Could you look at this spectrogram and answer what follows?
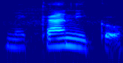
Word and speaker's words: mecánico: Mecánico. Okay, mecánico. It's very important. The listening skills for this section is very, very important. Muy importante. So, mecánico. Mecánico. Okay, second step, divide it into syllables.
